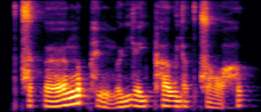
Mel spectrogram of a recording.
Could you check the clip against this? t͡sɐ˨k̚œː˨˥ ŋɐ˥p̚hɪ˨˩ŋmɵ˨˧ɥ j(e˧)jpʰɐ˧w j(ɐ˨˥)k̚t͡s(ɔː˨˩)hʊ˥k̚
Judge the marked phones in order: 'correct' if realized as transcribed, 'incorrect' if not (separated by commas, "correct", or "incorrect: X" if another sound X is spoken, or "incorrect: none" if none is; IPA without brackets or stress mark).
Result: incorrect: e˨˧, correct, correct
